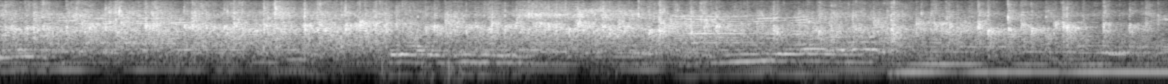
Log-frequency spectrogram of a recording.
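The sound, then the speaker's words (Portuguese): Loud applause in a church service rings out after someone is invited to give their life to Jesus. Many hands clap in a steady, unbroken roar over sustained musical tones, with voices mixed in. “Aplauda Jesus por essa vida.”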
